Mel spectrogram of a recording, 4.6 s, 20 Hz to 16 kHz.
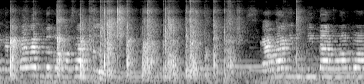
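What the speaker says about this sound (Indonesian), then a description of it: "Oke, tepuk tangan untuk kelompok 1." Classroom hands clapping for a student group, a brisk burst of applause from pupils lasting several seconds, with children's voices chattering over it and a brief lull before the clapping picks up again.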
